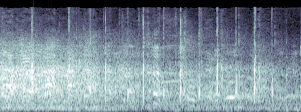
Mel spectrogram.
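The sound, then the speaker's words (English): An audience claps for a pastor's son who has just sung, a fairly even run of many sharp, moderately loud claps over a low murmur. “Now, hang on. It's good. You can clap for him. That's good.”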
